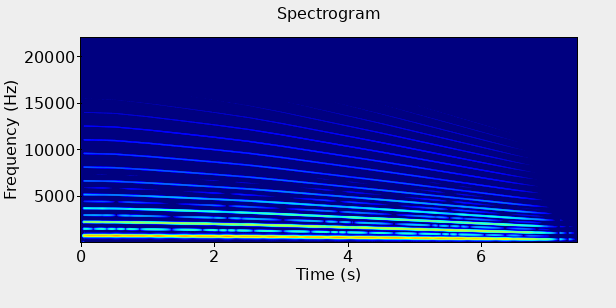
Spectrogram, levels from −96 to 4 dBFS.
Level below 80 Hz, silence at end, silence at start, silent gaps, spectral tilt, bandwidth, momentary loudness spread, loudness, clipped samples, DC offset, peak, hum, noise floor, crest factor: under -90 dBFS; 0.45 s; 0 s; none; -1 dB/octave; 9 kHz; 5 LU; -31 LUFS; under 0.1%; under 0.1%; -22 dBFS; none; -57 dBFS; 8 dB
